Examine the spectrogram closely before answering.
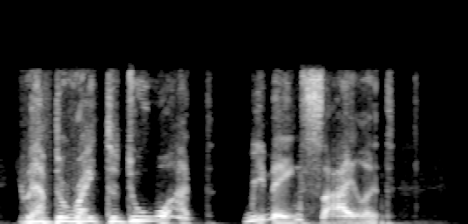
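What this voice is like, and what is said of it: Impression of Alan Corwin. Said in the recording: “I'll do my Alan impersonation.”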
